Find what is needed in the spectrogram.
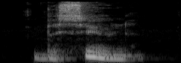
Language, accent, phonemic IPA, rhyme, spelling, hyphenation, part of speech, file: English, Southern England, /bəˈsuːn/, -uːn, bassoon, bas‧soon, noun / verb, LL-Q1860 (eng)-bassoon.wav
- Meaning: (noun) A musical instrument in the woodwind family, having a double reed and playing in the tenor and bass ranges; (verb) 1. To play the bassoon 2. To make a bassoon-like sound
